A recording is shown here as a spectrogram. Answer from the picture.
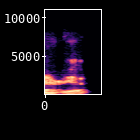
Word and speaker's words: est: It's the cognate with the Latin est, which then became in Italian e, and in French written the same but pronounced e.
